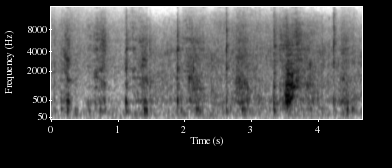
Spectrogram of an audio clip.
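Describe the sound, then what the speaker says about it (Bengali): Potato curry masala with sour yogurt being stir-fried in a pan, a steady sizzle broken by repeated sharp spatula scrapes and knocks against the metal, close and fairly loud, with no talking. "টক দই দিয়ে ভালো করে কষতে নিতে হবে।"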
